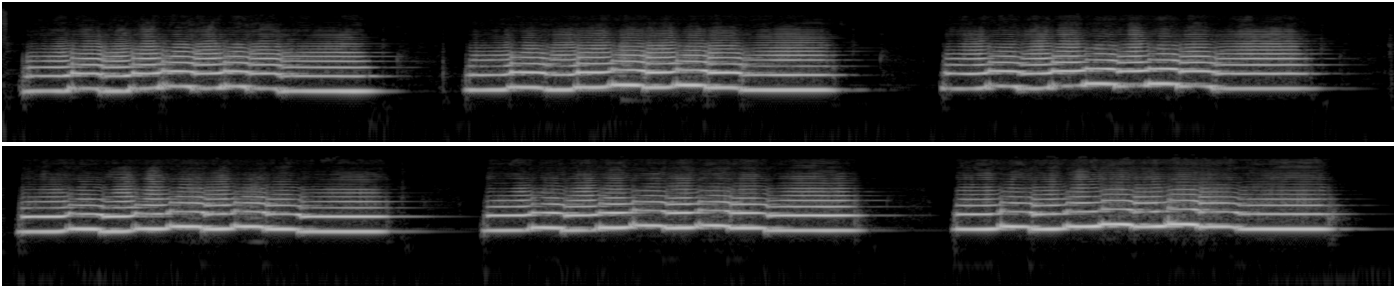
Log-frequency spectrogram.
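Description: French horn, played on its B-flat side, playing a slurred lip-flexibility exercise within a third: six short phrases of quick notes stepping up and down, each ending on a held note. Each phrase sits a step higher than the last, with brief pauses between them.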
